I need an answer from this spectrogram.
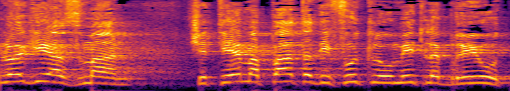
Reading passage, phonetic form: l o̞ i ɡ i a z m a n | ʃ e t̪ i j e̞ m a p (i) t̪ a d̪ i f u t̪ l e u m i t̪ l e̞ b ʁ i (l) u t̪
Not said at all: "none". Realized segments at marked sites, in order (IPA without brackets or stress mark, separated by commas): a, none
